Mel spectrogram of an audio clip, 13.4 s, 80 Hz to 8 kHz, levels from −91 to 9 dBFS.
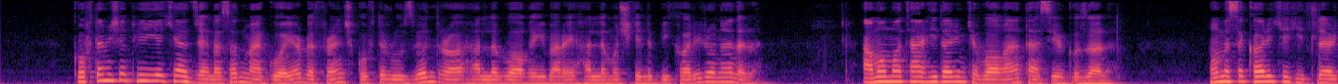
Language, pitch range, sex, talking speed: Persian, 115-165 Hz, male, 150 wpm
